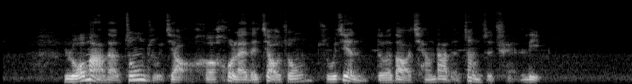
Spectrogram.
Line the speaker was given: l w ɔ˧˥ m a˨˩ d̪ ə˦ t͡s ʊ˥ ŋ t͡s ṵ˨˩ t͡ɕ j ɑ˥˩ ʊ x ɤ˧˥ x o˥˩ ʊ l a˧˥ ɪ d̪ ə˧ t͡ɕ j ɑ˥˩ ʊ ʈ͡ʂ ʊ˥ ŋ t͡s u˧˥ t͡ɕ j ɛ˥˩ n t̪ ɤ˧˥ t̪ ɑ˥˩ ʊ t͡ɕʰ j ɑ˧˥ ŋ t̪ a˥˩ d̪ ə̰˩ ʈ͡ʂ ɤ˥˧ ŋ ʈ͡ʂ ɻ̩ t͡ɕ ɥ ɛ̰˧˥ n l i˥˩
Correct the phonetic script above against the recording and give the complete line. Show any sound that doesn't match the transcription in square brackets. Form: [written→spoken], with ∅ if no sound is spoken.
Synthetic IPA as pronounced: l w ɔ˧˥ m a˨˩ d̪ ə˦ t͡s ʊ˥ ŋ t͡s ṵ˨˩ t͡ɕ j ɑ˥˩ ʊ x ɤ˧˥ x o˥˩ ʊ l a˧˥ ɪ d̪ ə˧ t͡ɕ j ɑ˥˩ ʊ ʈ͡ʂ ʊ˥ ŋ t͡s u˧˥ t͡ɕ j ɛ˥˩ n t̪ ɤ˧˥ t̪ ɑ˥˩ ʊ t͡ɕʰ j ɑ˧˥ ŋ t̪ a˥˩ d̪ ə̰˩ ʈ͡ʂ ɤ˥˧ ŋ ʈ͡ʂ ɻ̩ [t͡ɕ→t͡ɕʰ] ɥ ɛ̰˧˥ n l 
